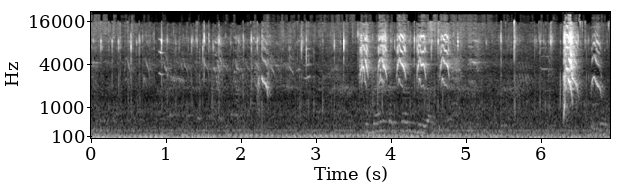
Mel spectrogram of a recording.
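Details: Indian ringneck parakeets in the wild giving scattered harsh squawks, a cluster in the middle and one loud shrill cry near the end, over a constant low rumble.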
